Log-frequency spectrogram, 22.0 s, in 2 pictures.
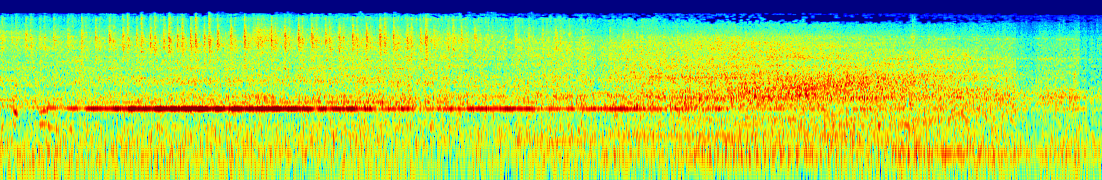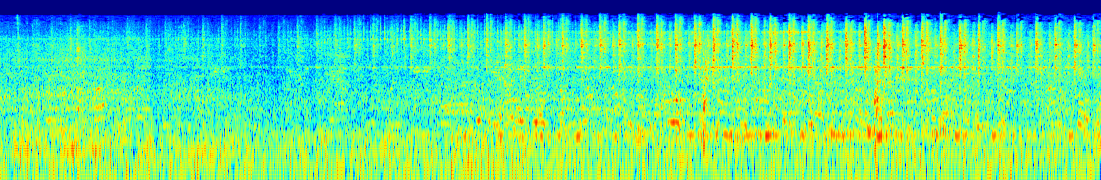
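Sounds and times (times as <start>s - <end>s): train rolling past: 0.0s - 22.0s
thin steady whine: 0.3s - 7.8s.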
